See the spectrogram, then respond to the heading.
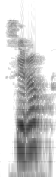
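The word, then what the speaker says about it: syrup: Commonly mispronounce words जिनको अक्सर गलत पढ़ा जाता है: begin, begin, timid, guitar, minute, सिरप, वाई की जगह आई साउंड आएगी, सिरप.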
